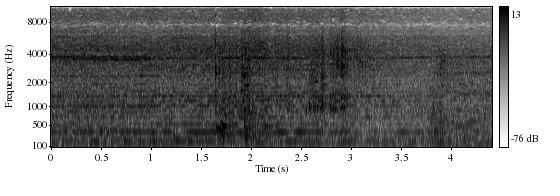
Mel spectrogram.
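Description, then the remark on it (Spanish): A drone's steady, high whirring buzz hums continuously at moderate volume as it approaches, with a few brief knocks and rustles partway through; no one speaks. “Mira, mira, ya se acerca, ya se acerca el, dron.”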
